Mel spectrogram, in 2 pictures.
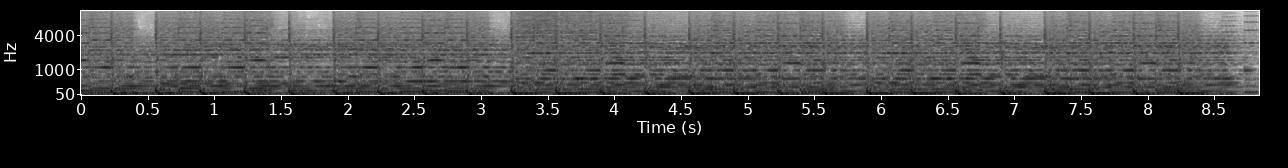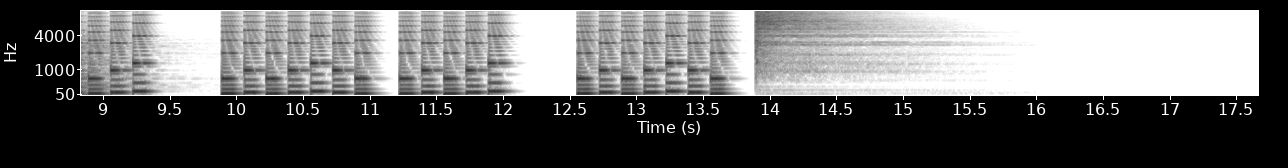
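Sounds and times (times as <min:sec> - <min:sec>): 
electro music: 0:00.0 - 0:14.0.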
